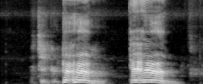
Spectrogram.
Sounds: Throat clearing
